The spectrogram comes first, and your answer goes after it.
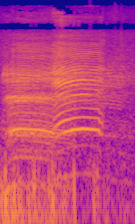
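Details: A Zwartbles ewe in a pasture in County Kilkenny, Ireland, gives a long, steady bleat rising slightly midway, expecting to be fed during a field check; soft footsteps and grass noise at the start.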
